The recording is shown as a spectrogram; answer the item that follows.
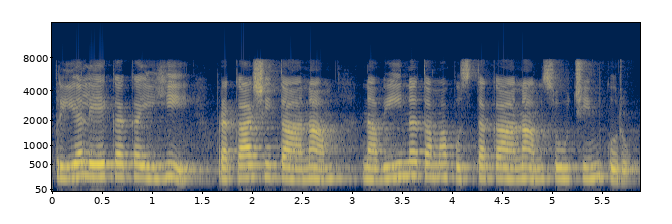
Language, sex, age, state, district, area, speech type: Sanskrit, female, 45-60, Karnataka, Shimoga, urban, read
